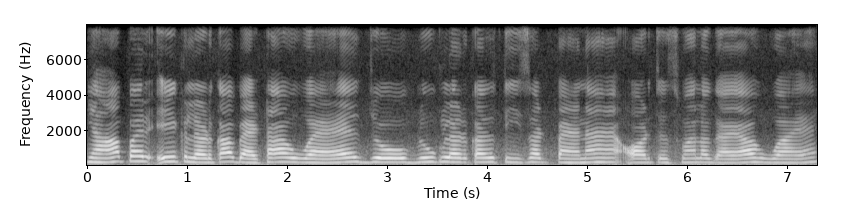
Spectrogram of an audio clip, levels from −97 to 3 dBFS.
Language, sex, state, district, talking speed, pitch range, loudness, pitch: Hindi, female, Bihar, Madhepura, 155 wpm, 220-245 Hz, -12 LUFS, 235 Hz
